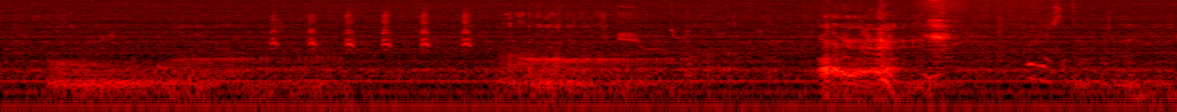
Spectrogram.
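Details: Mating lions in South Africa's Kruger National Park, observed on safari; low rumbling growls rise and fade twice, followed near the end by a sudden loud, harsh snarl, with faint bird chirps and steady background hiss throughout.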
